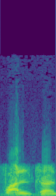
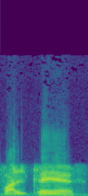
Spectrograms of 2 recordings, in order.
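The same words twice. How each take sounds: First: The name is said with a German pronunciation. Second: The name is said with a French pronunciation. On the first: "that's German" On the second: "that's French"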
